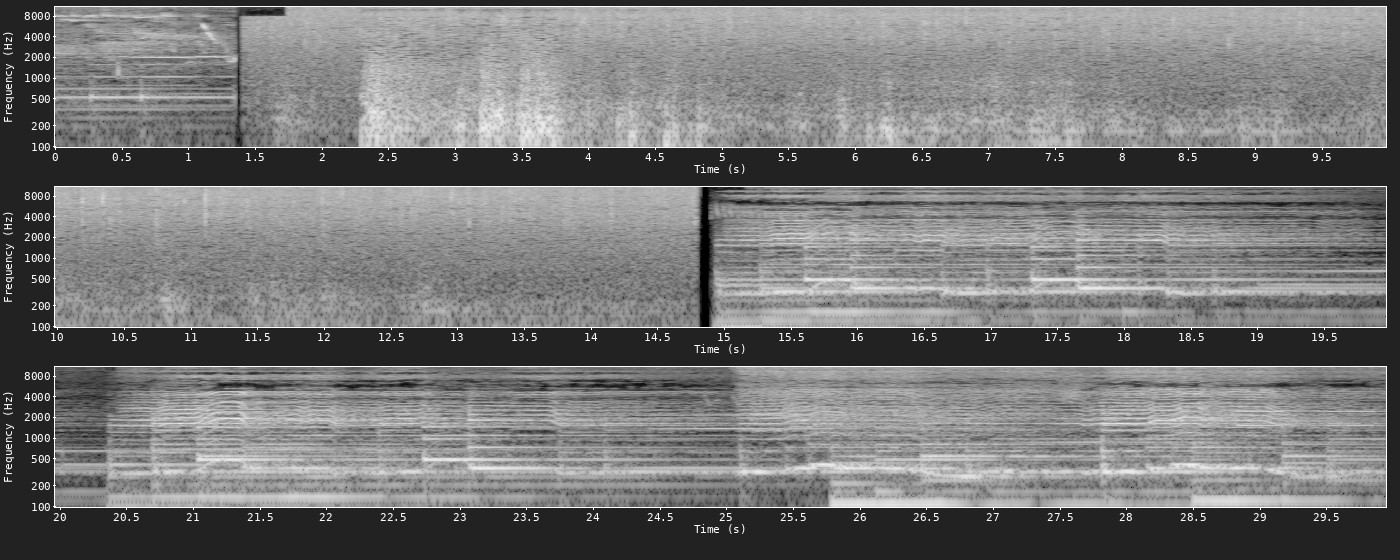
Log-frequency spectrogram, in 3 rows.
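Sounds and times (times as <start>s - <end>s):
steady falling rain: 1.4s - 14.8s
thunder cracking and rumbling: 1.6s - 13.6s.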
